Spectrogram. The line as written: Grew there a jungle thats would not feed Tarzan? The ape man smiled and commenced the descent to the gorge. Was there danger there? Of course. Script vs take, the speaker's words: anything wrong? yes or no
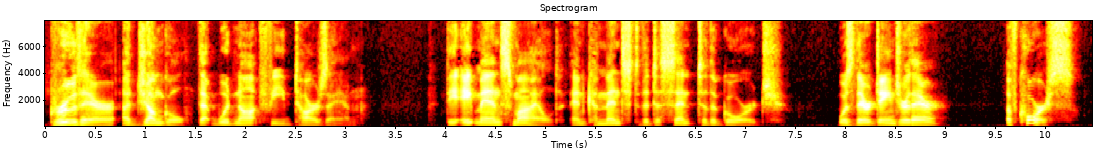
yes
